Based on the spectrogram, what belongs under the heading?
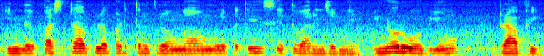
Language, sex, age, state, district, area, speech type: Tamil, female, 18-30, Tamil Nadu, Sivaganga, rural, spontaneous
